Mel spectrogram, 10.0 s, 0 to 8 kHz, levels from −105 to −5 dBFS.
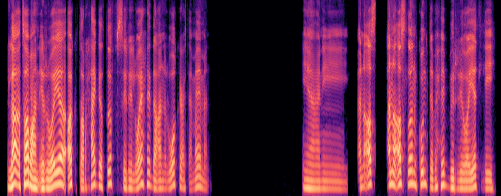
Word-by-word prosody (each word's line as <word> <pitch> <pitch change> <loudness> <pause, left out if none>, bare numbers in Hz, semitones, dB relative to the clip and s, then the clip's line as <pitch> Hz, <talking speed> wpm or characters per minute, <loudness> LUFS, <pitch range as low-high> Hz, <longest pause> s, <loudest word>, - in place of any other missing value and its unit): لأ 180 +6 +7
طبعًا، 165 -5 +7
الرواية 145 +10 +4
أكتر 130 -9 0
حاجة 160 +4 -2
تفصِل 185 -4 -5
الواحد 155 +7 -3
عن 125 0 -3
الواقع 140 +3 -5
تمامًا. 125 +1 -8 1.9
يعني 120 -3 -6 0.2
أنا 140 +5 +1
أص 185 - -1 0.3
أنا 180 0 +4
أصلًا 195 -1 0
كنت 185 -4 -3
باحب 145 +3 -4
الروايات 125 +3 -2
ليه؟ 120 0 -6
140 Hz, 115 wpm, -19 LUFS, 125-180 Hz, 1.9 s, لأ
